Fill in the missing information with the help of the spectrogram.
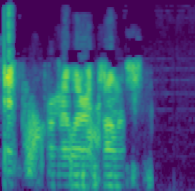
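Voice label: Scottsdale Police Department PD1 Scottsdale Police, scanner audio; SCTSDLE PD - PD1; H-Scottsdale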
